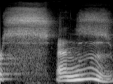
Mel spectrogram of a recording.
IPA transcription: s and z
